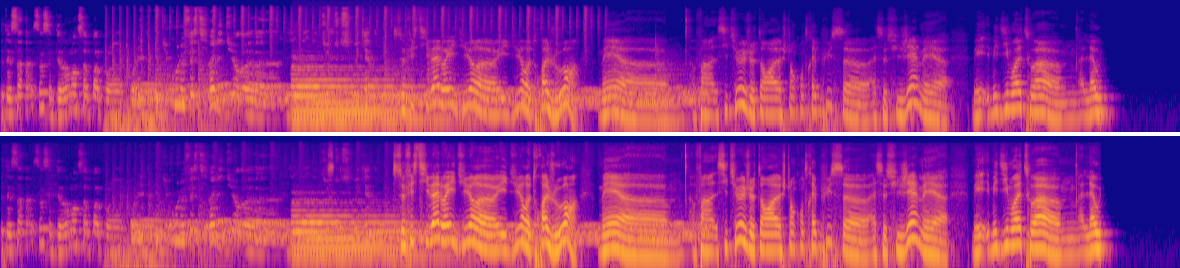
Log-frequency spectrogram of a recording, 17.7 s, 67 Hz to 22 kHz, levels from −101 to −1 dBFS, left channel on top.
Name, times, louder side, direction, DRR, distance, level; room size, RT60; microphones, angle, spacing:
voice 1, 0.0-5.7, left 3 dB, 25° left, 0.4 m, -38 dB
sound 1, 1.5-10.7, left 4 dB, 85° left, 0.6 m, -47 dB
sound 2, 1.9-10.6, right 1 dB, 45° right, 0.8 m, -39 dB
sound 3, 4.4-7.3, equal, 45° left, 1.0 m, -31 dB
voice 2, 5.9-8.7 9.0-14.2 14.6-16.5, right 7 dB, 70° right, 0.4 m, -28 dB
7.0 x 4.6 x 3.1 m
head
